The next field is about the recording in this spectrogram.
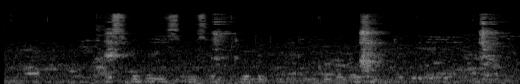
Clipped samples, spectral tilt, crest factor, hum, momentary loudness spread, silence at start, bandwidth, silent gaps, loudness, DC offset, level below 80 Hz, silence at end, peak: under 0.1%; -2 dB/octave; 24 dB; none; 16 LU; 0.05 s; 12 kHz; none; -36 LUFS; under 0.1%; -58 dBFS; 0 s; -16 dBFS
